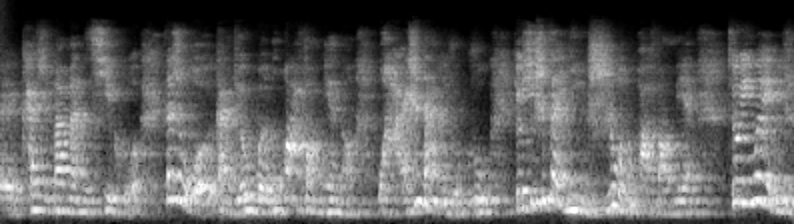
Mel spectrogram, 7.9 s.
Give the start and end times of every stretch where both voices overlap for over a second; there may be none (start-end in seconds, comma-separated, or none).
none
